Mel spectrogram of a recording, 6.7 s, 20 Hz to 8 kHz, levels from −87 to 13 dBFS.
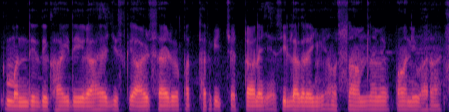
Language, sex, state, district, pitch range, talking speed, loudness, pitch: Hindi, male, Jharkhand, Jamtara, 105-110 Hz, 180 wpm, -26 LUFS, 105 Hz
